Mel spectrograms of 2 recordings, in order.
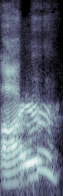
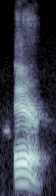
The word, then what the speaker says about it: Ayr: So is it ire or air? Air, as in the stuff you breathe.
